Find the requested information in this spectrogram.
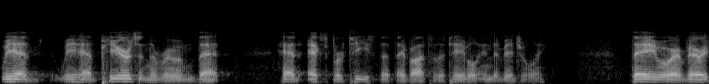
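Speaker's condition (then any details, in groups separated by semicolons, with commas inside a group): No condition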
